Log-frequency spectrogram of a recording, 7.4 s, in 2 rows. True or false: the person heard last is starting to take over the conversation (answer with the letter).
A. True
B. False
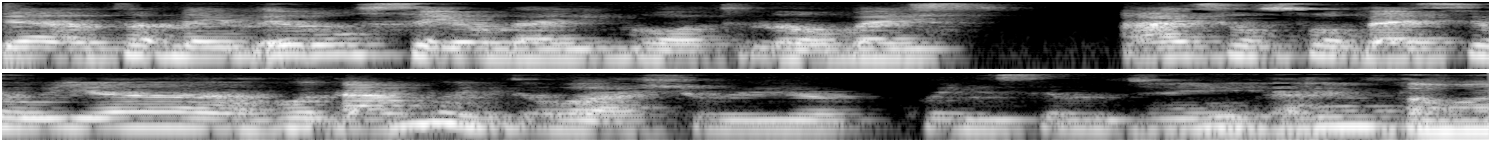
A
